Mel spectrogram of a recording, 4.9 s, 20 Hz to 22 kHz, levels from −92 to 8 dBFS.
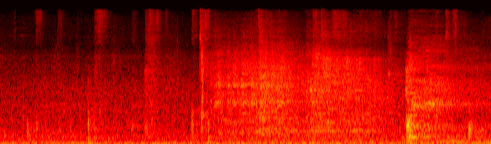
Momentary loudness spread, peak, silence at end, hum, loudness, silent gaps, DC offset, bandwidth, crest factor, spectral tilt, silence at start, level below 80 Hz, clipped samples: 14 LU; -14 dBFS; 0 s; none; -36 LUFS; none; under 0.1%; 16.5 kHz; 22 dB; -4 dB/octave; 0 s; -44 dBFS; under 0.1%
